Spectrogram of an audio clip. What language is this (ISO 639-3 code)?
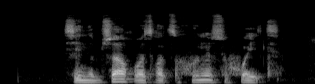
kbd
